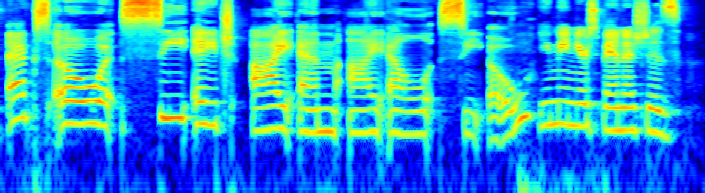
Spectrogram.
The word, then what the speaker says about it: Xochimilco: So, the Island of Dolls is located in the channels of Chimilco. Someone help us with the pronunciation there. Because my Spanish is not good. It is Xochimilco.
